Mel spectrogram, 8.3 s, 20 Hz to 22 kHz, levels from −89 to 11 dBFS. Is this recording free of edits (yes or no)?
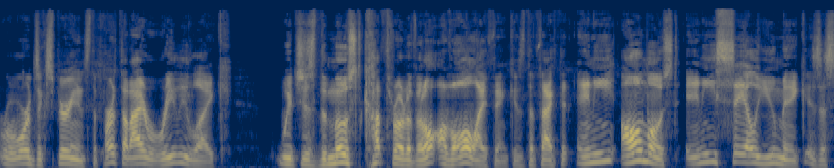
yes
